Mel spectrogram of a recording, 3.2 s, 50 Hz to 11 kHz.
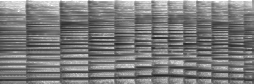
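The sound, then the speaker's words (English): A C harmonic minor scale starting on G is played one note at a time at an even pace. The notes climb step by step and then come back down, sounding clearly on their own with no talk. “Now, on your 5 chord, your dominant chord, you need to know your harmonic scale, your C harmonic scale. Okay? Right? So when I start my scale on G, it sounds like this.”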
